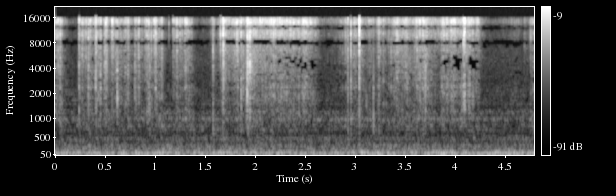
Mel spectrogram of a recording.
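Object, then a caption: Plastic tinsel over a wire frame. A wire-frame teddy bear decoration wrapped in plastic tinsel, held close to the mic, is scratched on its head and face by long nails. The result is a soft, continuous crinkly rustle with bright, sharp scratchy edges over a steady low rumble.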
